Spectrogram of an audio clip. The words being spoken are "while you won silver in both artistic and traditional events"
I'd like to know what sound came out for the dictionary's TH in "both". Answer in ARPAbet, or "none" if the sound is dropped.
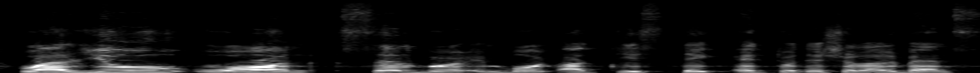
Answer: T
